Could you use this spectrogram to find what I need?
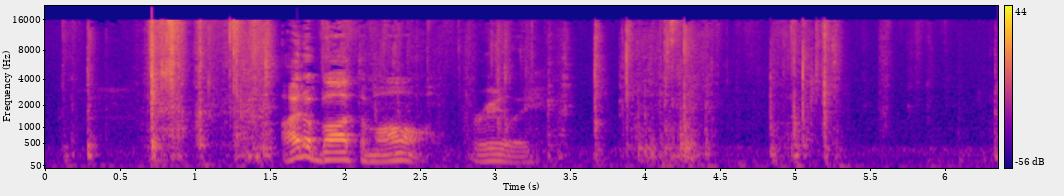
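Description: A utility knife slices through packing tape.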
